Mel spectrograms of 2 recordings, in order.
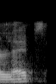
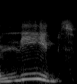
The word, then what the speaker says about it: lip: When you say the lip, you say perfectly. It sound really like uh native speaker. You cannot say the leaps because leap means to jump.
